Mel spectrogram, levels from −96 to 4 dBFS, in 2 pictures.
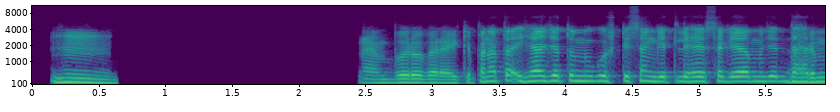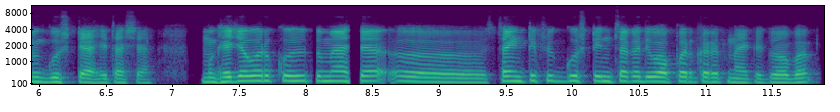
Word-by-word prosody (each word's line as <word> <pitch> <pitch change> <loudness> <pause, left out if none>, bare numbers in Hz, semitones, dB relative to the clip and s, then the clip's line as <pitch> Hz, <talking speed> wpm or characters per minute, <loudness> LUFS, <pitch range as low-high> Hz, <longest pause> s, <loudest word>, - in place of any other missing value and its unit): हं. 160 -5 -1 1.8
नाही 145 -2 -6
बरोबर 150 -1 +2
आहे 135 0 -1
की. 130 - -7
पण 185 +5 -1
आता 200 0 0
ह्या 205 +1 +4
ज्या 220 +1 +4
तुम्ही 210 -2 +1
गोष्टी 205 0 -1
सांगितल्या, 195 -2 0
ह्या 190 0 +3
सगळ्या 195 0 +3
म्हणजे 195 +1 -1
धार्मिक 180 0 +1
गोष्टी 175 0 -1
आहेत 150 -1 -1
अशा. 150 -2 -5 0.4
मग 175 -1 -2
ह्याच्यावर 210 +4 +4 0.4
तुम्ही 205 0 +1
अशा 205 +1 +2
अ, 170 -6 -2
सायंटिफिक 205 +1 +1
गोष्टींचा 200 -1 0
कधी 195 -1 0
वापर 185 0 +2
करत 175 -1 -1
नाही 160 -2 -3
का? 155 - -8
की 160 +1 -5
बाबा 155 +1 -1
185 Hz, 165 wpm, -27 LUFS, 160-200 Hz, 1.8 s, ह्या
